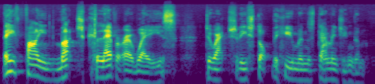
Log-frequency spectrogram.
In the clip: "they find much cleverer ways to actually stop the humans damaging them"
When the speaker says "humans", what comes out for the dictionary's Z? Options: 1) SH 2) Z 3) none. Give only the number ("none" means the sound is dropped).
2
